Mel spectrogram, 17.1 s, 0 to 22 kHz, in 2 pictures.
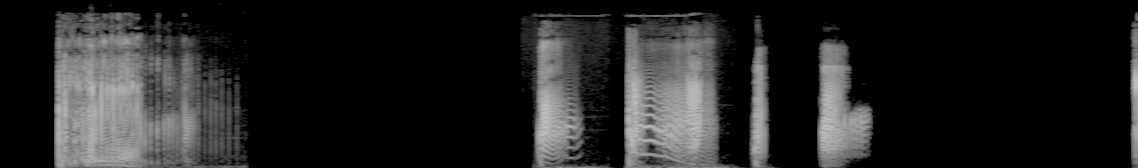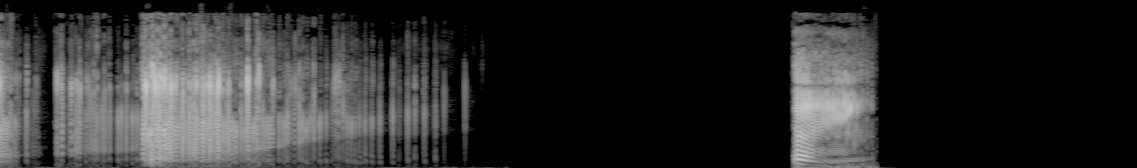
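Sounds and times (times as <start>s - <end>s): farts: 0.4s - 1.9s, 4.0s - 6.6s, 8.5s - 12.2s, 14.5s - 15.2s.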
